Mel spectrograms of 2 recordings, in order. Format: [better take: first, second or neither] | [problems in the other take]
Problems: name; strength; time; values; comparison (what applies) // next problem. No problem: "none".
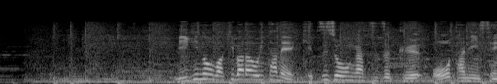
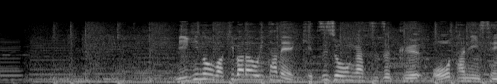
first | background sound (Wind instrument, woodwind instrument); 18 dB below the speech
